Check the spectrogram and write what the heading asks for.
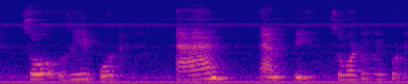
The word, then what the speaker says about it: MP: is starting with M, but what is the pronunciation? It is MP. Okay, so here we write an MP, because children, though it is starting with consonant letter, but the sound we are having here is vowel sound, so we put an MP.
